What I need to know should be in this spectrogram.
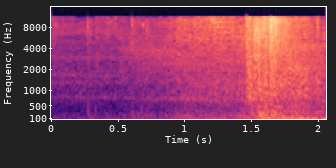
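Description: A heavy sword swings with a loud whoosh.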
